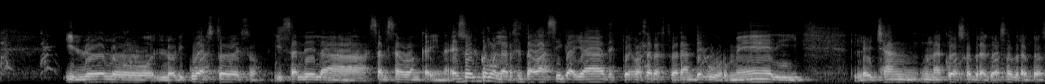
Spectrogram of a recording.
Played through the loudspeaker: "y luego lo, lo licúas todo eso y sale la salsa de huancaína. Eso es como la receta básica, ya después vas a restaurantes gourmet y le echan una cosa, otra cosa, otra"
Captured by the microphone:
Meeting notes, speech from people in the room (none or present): none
